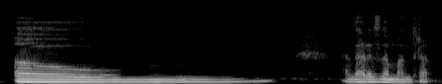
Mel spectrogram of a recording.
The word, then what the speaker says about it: Om: And then on top, the Chandra and Bindu is So the correct way to pronounce Om is Om.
